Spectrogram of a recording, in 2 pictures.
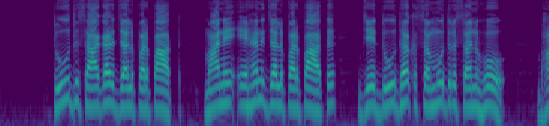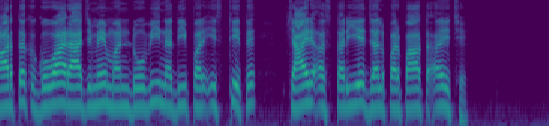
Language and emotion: Maithili, neutral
